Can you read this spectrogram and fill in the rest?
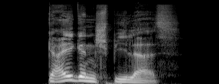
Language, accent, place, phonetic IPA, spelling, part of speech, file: German, Germany, Berlin, [ˈɡaɪ̯ɡn̩ˌʃpiːlɐs], Geigenspielers, noun, De-Geigenspielers.ogg
- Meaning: genitive of Geigenspieler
